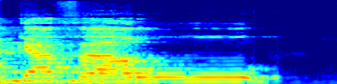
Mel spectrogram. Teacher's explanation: ان الذین، یہاں نون مشدد پر غنہ کریں گے اور آگے ذال کو یا ساکن کے ساتھ ملائیں گے تو اس کو کھینچ کر ادا کریں گے، ان الذین کفروا، یہاں را کو واو ساکن کے ساتھ ملائیں گے تو کھینچ کر ادا کریں گے کیونکہ یہ واو مدہ ہے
